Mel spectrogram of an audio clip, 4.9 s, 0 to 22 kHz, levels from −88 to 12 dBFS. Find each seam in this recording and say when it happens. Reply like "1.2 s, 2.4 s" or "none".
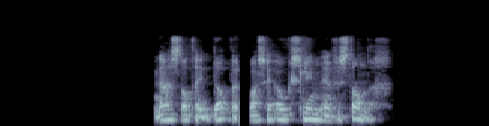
2.4 s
